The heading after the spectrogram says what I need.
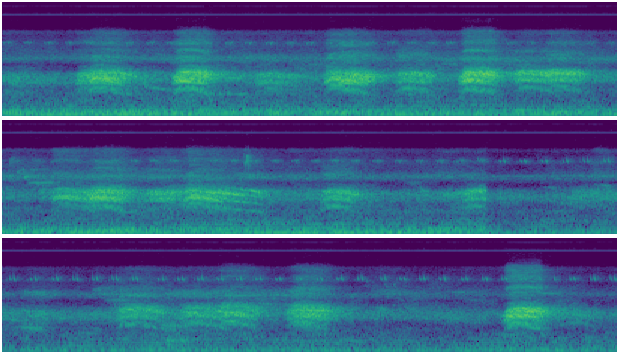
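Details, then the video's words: A flock of crows sitting in a tree keeps up noisy cawing: frequent loud rasping caws in irregular clusters, some overlapping, with a quieter pause midway and one strong caw near the end. "A flock of crows sitting on the tree is making noise"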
